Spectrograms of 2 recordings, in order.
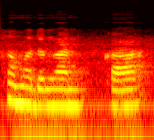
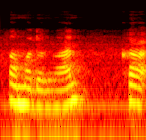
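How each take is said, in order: Both takes have the same delivery.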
